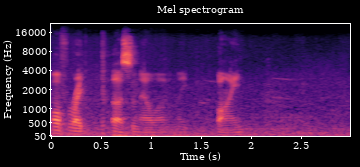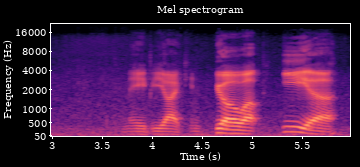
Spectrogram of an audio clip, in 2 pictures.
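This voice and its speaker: A man's voice: lowish voice, lively intonation, slow pace. A man giving casual gameplay commentary as a streamer, with a joking, sarcastic manner. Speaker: game streamer.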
